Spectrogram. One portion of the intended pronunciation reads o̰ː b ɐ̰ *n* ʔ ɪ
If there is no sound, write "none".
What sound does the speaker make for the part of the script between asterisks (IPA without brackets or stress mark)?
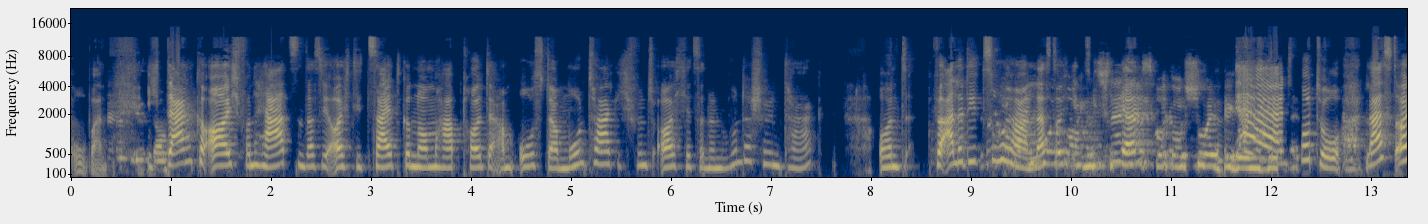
n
